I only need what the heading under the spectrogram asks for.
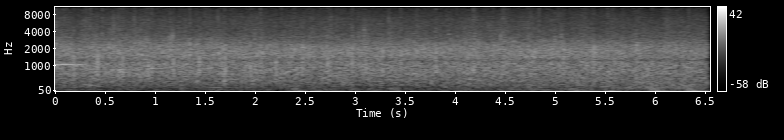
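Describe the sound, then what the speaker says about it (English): Applause from a large concert audience at an all-county music event, dense and loud, sustained and even throughout without any break. "Let's give them a round of applause."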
